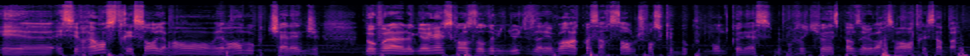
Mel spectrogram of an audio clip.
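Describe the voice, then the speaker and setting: Noticeable background noise sits behind a man speaking at a very fast pace. His pitch is medium, with ordinary pitch variation. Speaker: gaming youtuber. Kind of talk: gameplay commentary. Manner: hesitant, many fillers.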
